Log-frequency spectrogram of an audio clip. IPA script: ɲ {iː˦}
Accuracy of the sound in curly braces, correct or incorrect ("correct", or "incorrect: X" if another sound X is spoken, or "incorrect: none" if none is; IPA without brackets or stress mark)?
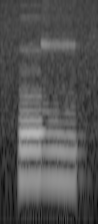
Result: incorrect: i˦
